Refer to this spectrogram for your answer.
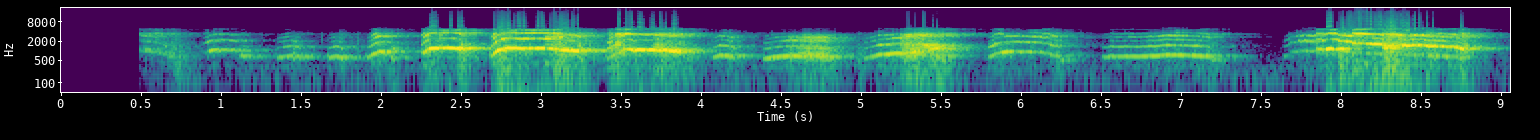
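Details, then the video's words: Hiro, a pet dog indoors, howls in a run of short wavering tones with clear harmonics, rising and falling, broken into about a dozen bursts, some louder and rougher near the middle and end. "Hiro Howling....and making demon noises lol"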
